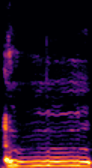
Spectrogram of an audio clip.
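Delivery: high, clipped haka cry; mock haka shout. New Zealand rugby players doing the haka, high mock cry. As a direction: imitate the haka call. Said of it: "going like".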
